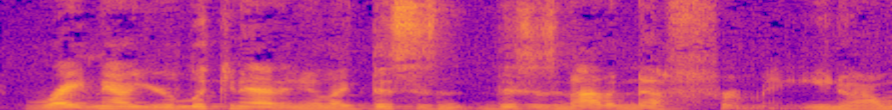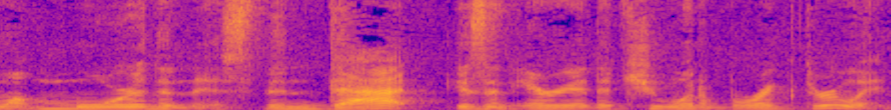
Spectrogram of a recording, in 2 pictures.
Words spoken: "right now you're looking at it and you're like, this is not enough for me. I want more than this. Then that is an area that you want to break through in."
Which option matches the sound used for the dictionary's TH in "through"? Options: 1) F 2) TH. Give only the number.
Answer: 2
